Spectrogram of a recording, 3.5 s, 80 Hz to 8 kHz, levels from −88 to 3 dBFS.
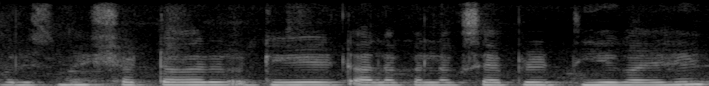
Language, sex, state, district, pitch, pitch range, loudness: Hindi, female, Jharkhand, Sahebganj, 225 Hz, 225-235 Hz, -34 LUFS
